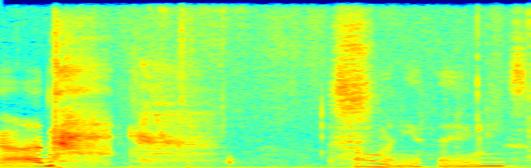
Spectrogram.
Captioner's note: laughs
